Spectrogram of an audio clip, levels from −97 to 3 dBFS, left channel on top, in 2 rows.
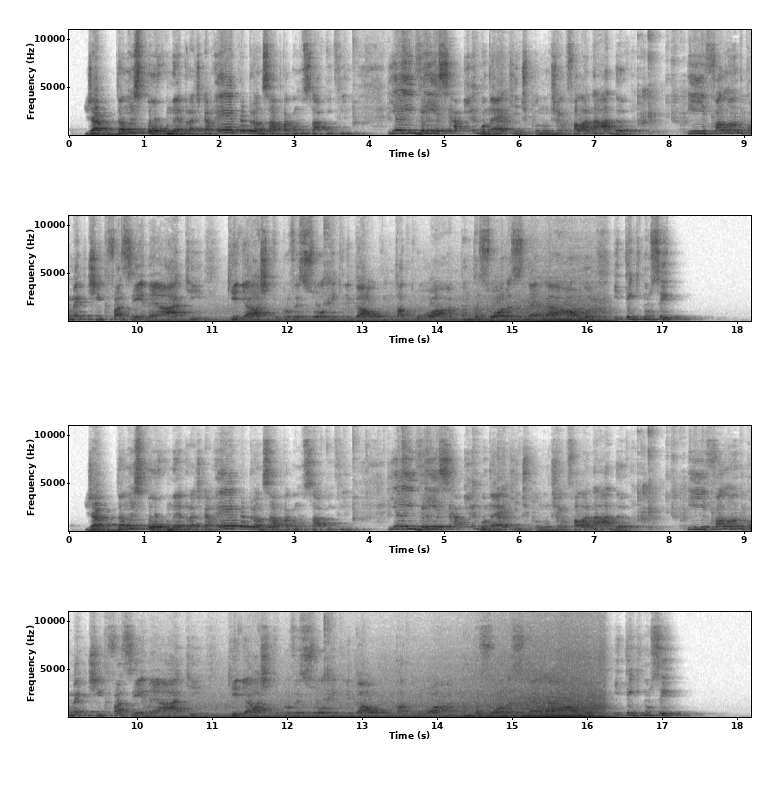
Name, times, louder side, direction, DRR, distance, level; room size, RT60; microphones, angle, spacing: voice 1, 0.2-7.5 8.2-17.1, left 1 dB, 25° left, 2 dB, 0.5 m, -21 dB
sound 1, 3.0-7.1 7.4-9.9 11.3-14.1, equal, ahead, 1.6 m, -40 dB
sound 2, 10.1-16.3, right 4 dB, 90° right, 0.4 m, -22 dB
5.8 x 3.0 x 2.4 m, 0.86 s
head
